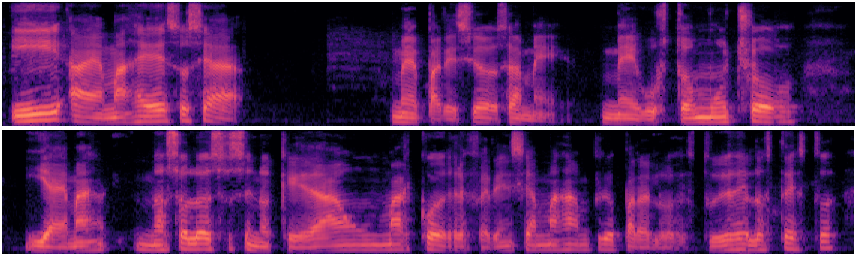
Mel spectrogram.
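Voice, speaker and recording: A man's voice: on the low side, normal speed, fairly bright tone, no echo. A man, a graduate student speaking earnestly to his professor, hedging with many fillers.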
